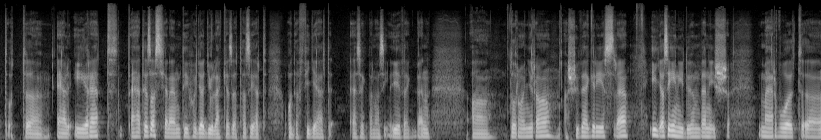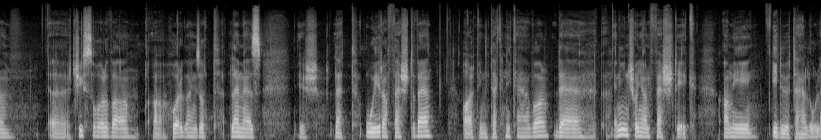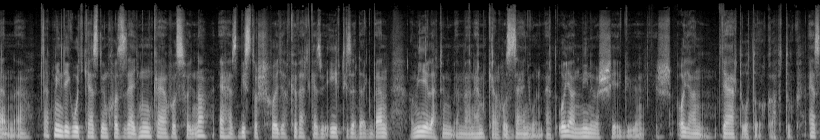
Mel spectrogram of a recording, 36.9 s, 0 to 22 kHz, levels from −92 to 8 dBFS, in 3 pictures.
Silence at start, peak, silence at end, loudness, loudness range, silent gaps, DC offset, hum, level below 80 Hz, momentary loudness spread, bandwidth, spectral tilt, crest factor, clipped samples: 0.05 s; -2 dBFS; 0 s; -18 LUFS; 4 LU; none; under 0.1%; none; -48 dBFS; 13 LU; 19 kHz; -4.5 dB/octave; 18 dB; under 0.1%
